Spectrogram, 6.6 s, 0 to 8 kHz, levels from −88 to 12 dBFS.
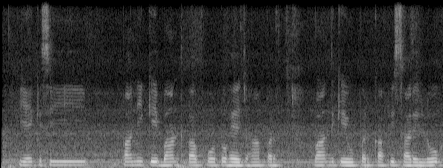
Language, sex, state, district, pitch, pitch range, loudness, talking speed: Hindi, male, Rajasthan, Bikaner, 155 Hz, 150-160 Hz, -15 LUFS, 155 wpm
